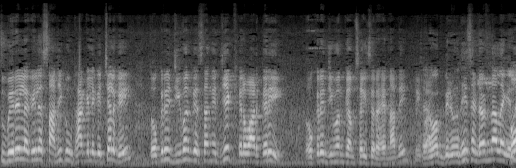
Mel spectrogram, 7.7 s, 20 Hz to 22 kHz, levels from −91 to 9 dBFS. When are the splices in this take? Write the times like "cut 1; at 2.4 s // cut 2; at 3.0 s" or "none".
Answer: cut 1; at 6.2 s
